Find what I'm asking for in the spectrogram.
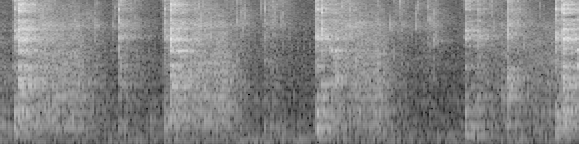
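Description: Spoon scraping and knocking against a bowl while guacamole made with black salt is stirred, a steady run of close clinks and scrapes with no talk.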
